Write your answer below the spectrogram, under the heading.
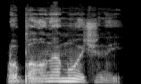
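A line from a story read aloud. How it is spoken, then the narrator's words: Hoarse. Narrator (Russian): Хриплю я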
